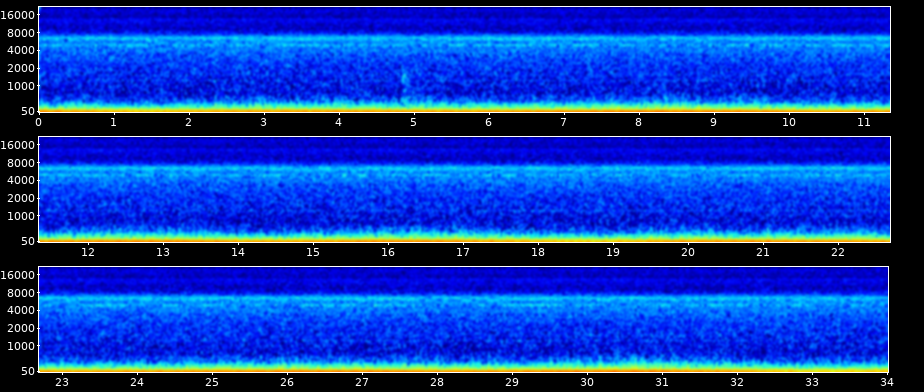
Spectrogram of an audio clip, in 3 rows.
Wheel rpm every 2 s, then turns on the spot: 0, 0, 0, 0, 0, 0, 0, 0, 0, 0, 0, 0, 0, 0, 0, 0, 0.
none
